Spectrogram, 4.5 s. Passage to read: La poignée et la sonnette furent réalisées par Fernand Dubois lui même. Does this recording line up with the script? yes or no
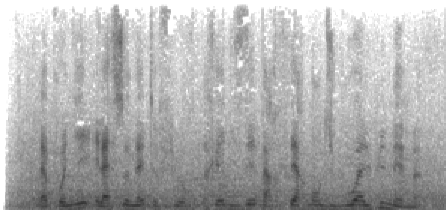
yes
